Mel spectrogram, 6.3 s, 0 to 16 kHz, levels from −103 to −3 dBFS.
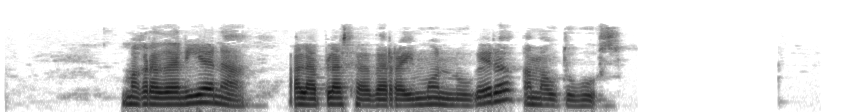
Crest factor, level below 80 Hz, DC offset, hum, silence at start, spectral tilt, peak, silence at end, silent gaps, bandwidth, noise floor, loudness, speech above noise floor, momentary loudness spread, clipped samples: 18 dB; -64 dBFS; under 0.1%; none; 0.9 s; -7.5 dB/octave; -2 dBFS; 1.7 s; none; 7.2 kHz; -71 dBFS; -18 LUFS; 53 dB; 11 LU; under 0.1%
